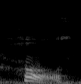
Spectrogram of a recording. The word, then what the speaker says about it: Rolls: So I pronounce his name Holz, but it's spelled R-O-L-L-S, as in rolls.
